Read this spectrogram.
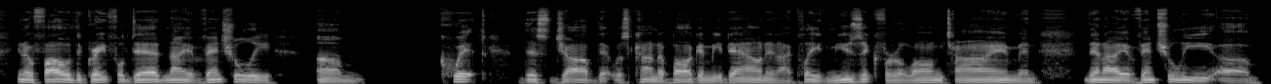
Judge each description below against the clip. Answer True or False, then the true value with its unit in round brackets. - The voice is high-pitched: False (105 Hz)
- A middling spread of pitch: False (1.8 semitones)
